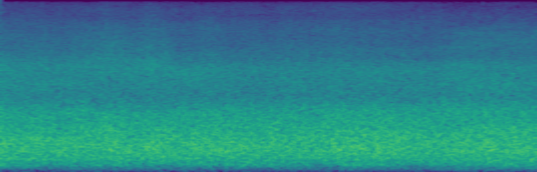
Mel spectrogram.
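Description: A flooded river torrent rushes past its bank in a steady, dense roar, loud and close, unbroken throughout with no voices.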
